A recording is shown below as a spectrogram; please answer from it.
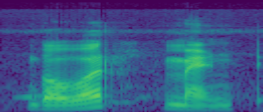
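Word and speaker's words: government: तो पूरा क्या बना गवर्नमेंट इसमें एन है वह साइलेंट है लांच प्लान फॉर बुलेट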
